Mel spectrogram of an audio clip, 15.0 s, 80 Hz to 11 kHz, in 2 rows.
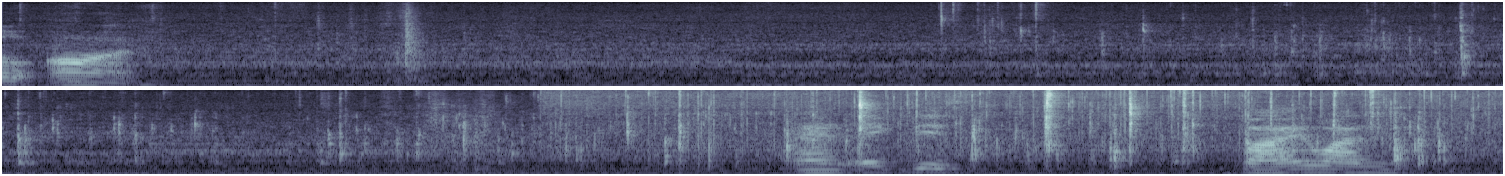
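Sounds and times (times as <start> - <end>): oil ticking and popping in pan: 4.6 - 15.0.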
